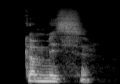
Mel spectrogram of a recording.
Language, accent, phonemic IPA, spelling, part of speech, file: French, Canada, /kɔ.mis/, commisses, verb, LL-Q150 (fra)-commisses.wav
- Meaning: second-person singular imperfect subjunctive of commettre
